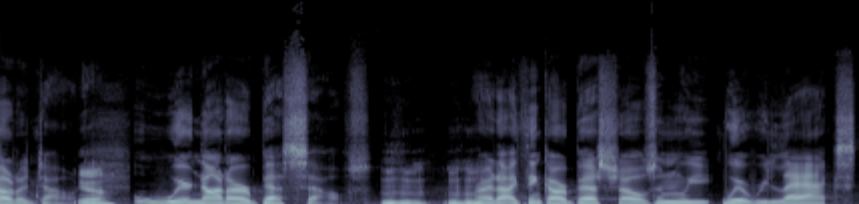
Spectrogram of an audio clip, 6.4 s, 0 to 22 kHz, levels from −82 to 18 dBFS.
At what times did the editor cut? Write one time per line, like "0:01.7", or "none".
0:01.0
